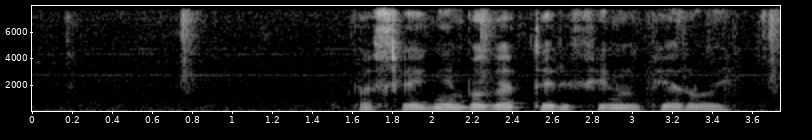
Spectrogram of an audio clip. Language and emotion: Russian, neutral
